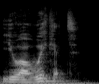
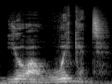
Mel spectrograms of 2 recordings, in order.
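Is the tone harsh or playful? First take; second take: playful; harsh. First: It is said softly and playfully. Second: It is said directly, loudly and harshly.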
